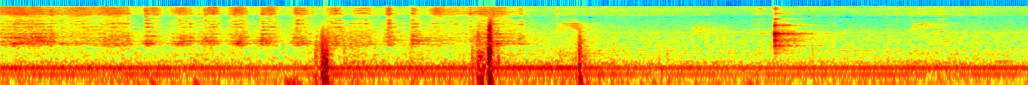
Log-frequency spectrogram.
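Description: An oil brush rubbing over a non-stick tawa, with a few light clicks of the brush or utensils against the pan, the loudest about two and a half seconds in. A steady low hum runs underneath.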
